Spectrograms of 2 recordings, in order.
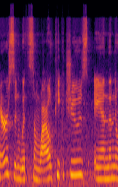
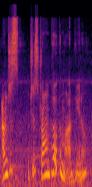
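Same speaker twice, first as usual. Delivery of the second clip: ordinary talk, nothing marked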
